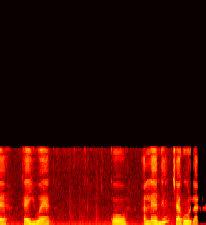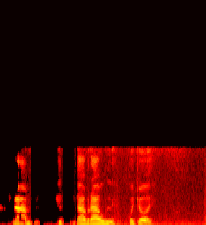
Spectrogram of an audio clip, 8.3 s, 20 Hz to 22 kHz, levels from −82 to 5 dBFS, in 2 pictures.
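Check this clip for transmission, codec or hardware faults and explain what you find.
Three faults stand out in this speech clip: a display buzz running through the whole recording, brief leaks of the far-end voice, and two stretches where the talker's speech is pushed down during double talk.

Video or display buzz runs from start to finish. It is a 50 Hz buzz at the picture's field rate, with hash stacked above it and a thin, high whine at 15.6 kHz, the line rate. It sits at roughly 20 dB below the speech, so it stays audible in every gap. A screen or its cable is coupling interference into the audio path. On a spectrogram it shows as a comb of harmonics spaced 50 Hz apart, plus a single steady line near 15.6 kHz. The waveform carries a small periodic ripple even during silence.

The other side's voice leaks through in three short scraps: 3.37 to 3.50 s, 4.82 to 4.89 s and 5.59 to 5.64 s. 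The first is very faint, well below the speech. The later two are stronger, the last about 20 dB under the talker. This is likely residual echo: the far-end voice played from a loudspeaker reached the microphone and was not fully cancelled. A spectrogram shows small, separate islands of harmonic energy that do not follow the talker's own contours.

Speech is suppressed in double talk from 3.81 to 4.80 s and from 5.00 to 5.67 s. The talker's voice dips, loses its upper range and drops out in pieces, with the deepest cuts around 35 to 40 dB. The echo leaks at 4.82 and 5.59 s sit right against these stretches, which fits a canceller that likely lost track of the echo while both sides were talking and turned everything down. The waveform envelope collapses in chunks, and the spectrogram shows speech bands breaking up or vanishing. The call's microphone processing band-limits the audio to nothing above 8 kHz, and its high-pass removes the lowest bass.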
